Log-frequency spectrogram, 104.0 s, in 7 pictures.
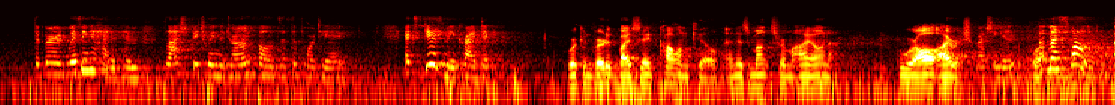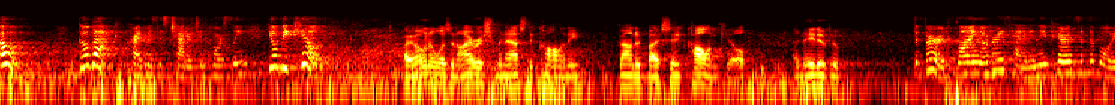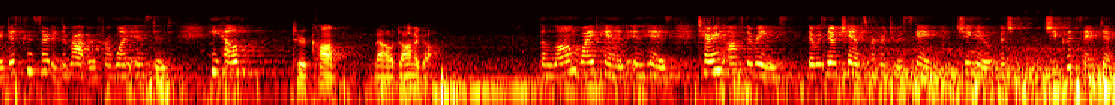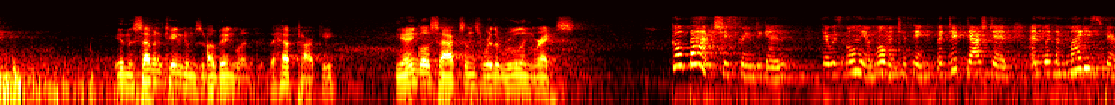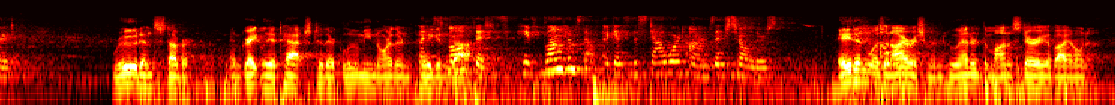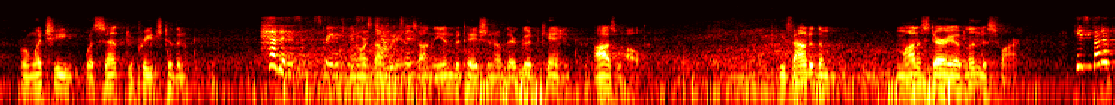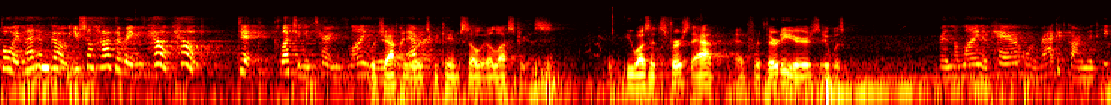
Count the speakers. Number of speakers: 2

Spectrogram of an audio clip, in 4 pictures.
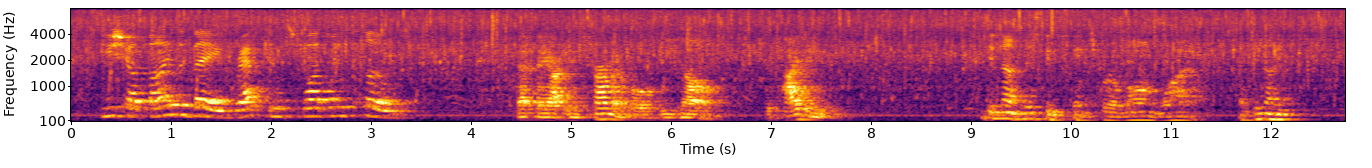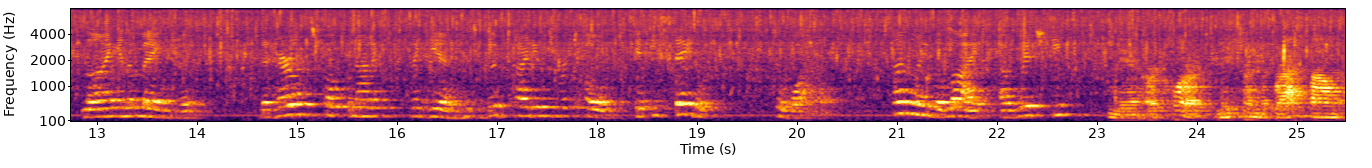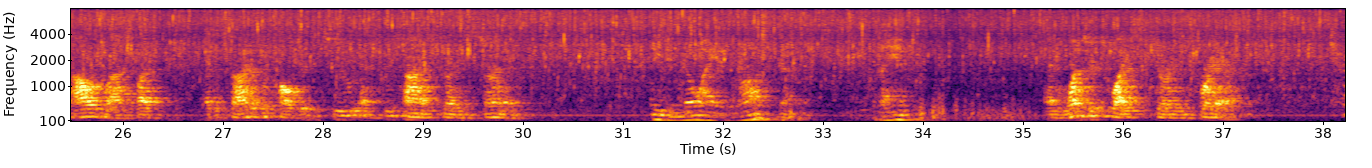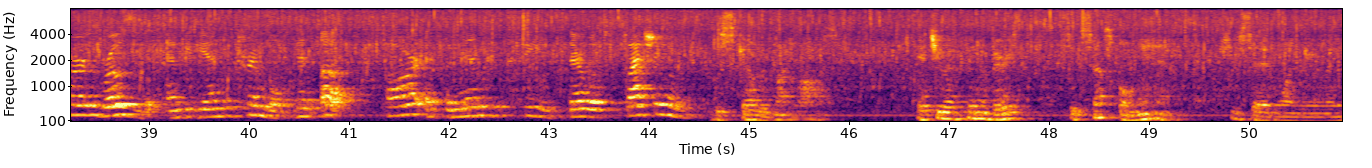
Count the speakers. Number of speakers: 3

